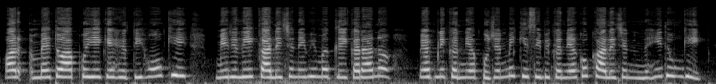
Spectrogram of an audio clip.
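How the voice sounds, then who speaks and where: A woman's voice: extremely high pitch, flat delivery, a little fast. A woman voicing a spiteful, haughty young sister-in-law in a cartoon story, bossy and scornful. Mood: demanding. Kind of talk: Hindi cartoon story dialogue.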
